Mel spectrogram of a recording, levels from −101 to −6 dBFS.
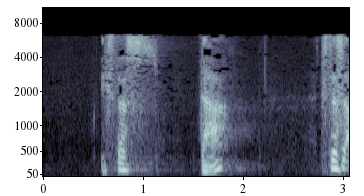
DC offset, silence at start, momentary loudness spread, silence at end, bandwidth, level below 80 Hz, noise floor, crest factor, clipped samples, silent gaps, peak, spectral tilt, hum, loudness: under 0.1%; 0.6 s; 21 LU; 0 s; 6.6 kHz; -64 dBFS; -70 dBFS; 22 dB; under 0.1%; none; -8 dBFS; -3 dB/octave; none; -27 LUFS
